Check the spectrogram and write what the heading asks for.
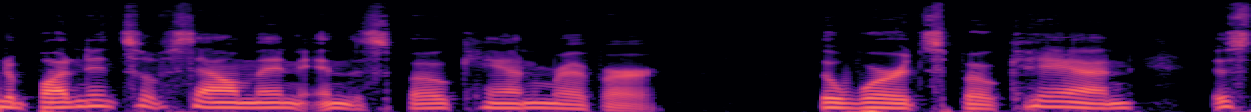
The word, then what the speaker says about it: Spokane: Before anyone tells me I'm pronouncing it wrong and it is Spokane, it is not. It is Spokane.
